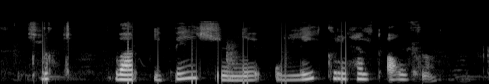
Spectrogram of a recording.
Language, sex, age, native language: Icelandic, male, 20-29, Icelandic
